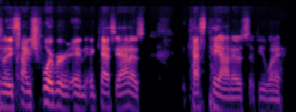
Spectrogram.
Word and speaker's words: Castellanos: We had high expectations when they signed Schwarber and Castellanos, if you want to pronunciate it correctly, because I got yelled at a couple times for that.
